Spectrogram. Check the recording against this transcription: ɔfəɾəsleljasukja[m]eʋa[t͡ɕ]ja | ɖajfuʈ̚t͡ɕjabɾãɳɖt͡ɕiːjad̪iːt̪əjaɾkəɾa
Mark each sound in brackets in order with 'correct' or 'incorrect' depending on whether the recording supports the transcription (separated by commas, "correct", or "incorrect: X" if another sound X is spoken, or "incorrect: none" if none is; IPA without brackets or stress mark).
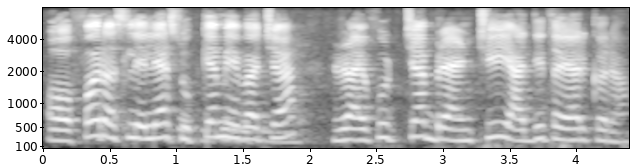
correct, correct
